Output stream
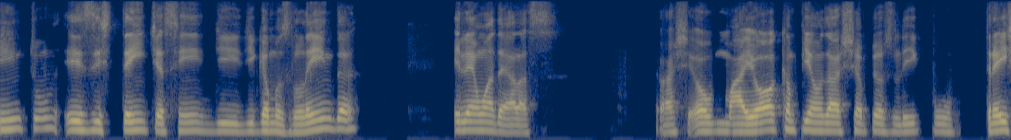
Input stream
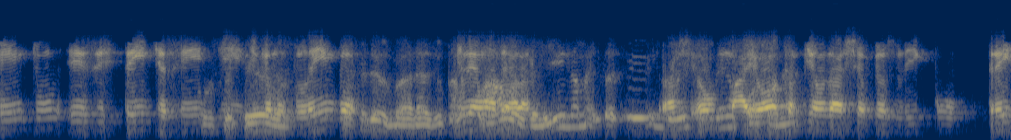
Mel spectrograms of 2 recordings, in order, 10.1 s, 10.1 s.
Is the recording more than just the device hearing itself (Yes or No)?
Yes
